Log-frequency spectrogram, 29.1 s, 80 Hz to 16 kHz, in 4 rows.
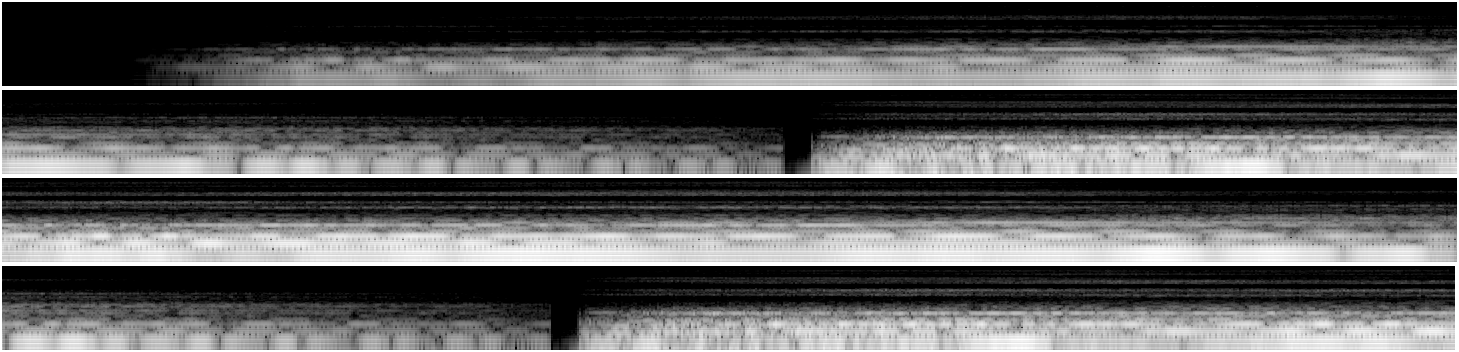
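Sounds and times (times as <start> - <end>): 
mantra chanting: 0.9 - 29.0.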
